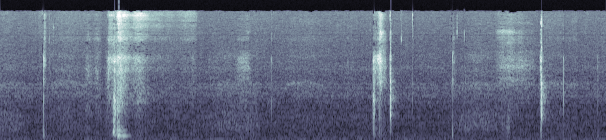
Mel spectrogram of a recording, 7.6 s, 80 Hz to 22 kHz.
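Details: Infant girl around 1 week old: about six brief sharp hiccups at uneven intervals over several seconds, quiet room noise between; hiccups.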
